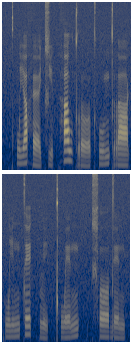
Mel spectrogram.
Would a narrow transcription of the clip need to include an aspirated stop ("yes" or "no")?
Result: yes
